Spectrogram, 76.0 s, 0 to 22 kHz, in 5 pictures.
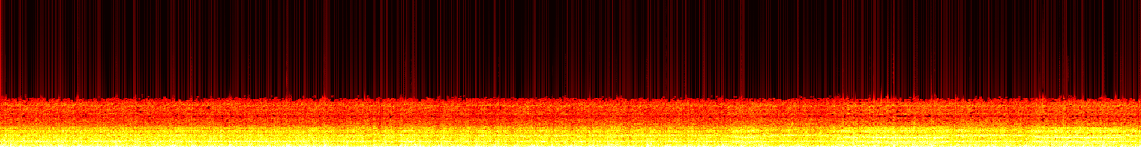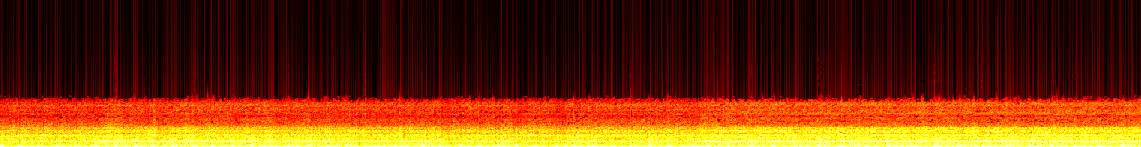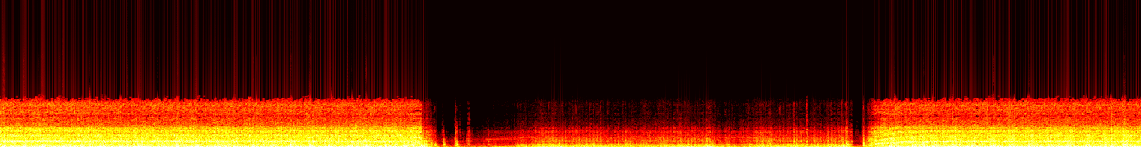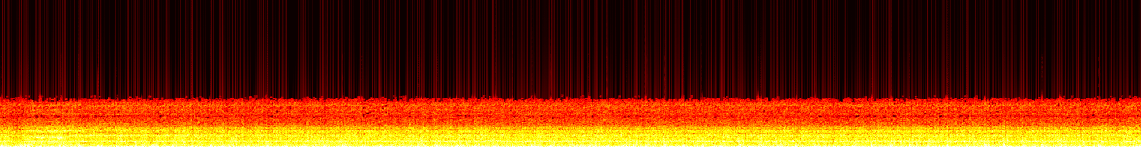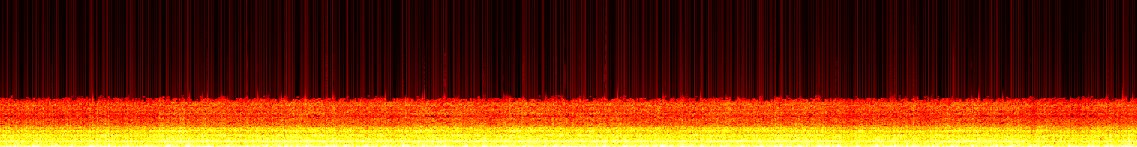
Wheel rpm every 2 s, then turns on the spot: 230, 230, 230, 230, 230, 220, 220, 220, 230, 230, 230, 230, 220, 210, 210, 230, 240, 220, 40, 20, 30, 190, 230, 230, 230, 230, 230, 230, 230, 230, 230, 230, 230, 230, 230, 230, 230, 230.
36-40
